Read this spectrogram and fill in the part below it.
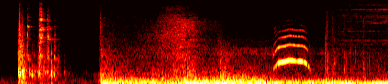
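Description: A young woman cries out loudly in distress.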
